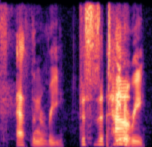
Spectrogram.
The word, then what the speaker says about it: Athenry: Athenery. Athenry.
